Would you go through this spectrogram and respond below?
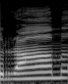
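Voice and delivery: राम held far past two beats, loud; drawn-out call. Shown as a demonstration. Teacher showing pluta by calling राम. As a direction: pull the आ in राम long like a call. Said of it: "दो मात्रा से ज़्यादा खींचो उसको".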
